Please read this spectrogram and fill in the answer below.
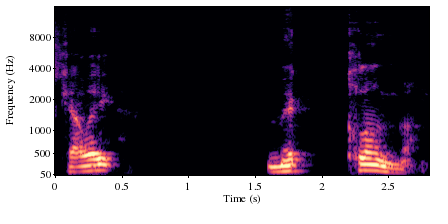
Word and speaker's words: Kely Mcclung: Today, the topic is thriller writers, and our guest today is Kely Mcclung.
